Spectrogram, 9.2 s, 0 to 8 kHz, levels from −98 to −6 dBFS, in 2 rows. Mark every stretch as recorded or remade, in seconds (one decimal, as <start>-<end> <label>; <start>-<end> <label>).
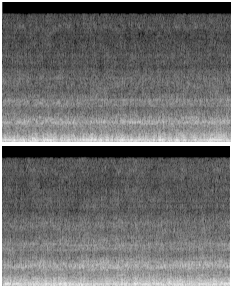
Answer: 0.0-9.2 remade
